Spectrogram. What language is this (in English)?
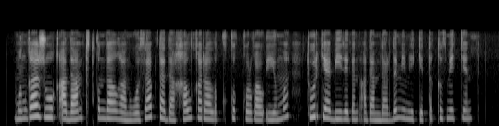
Kazakh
